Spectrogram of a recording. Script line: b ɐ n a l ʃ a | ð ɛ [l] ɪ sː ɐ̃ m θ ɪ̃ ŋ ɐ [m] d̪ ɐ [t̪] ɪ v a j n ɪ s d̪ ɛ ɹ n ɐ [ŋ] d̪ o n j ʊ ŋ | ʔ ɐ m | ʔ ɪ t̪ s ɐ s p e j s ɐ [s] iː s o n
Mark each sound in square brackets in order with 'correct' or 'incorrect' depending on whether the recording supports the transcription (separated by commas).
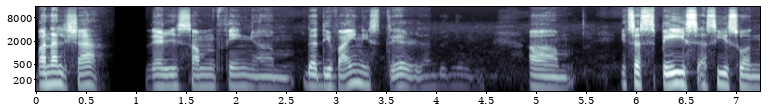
incorrect, correct, incorrect, incorrect, correct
